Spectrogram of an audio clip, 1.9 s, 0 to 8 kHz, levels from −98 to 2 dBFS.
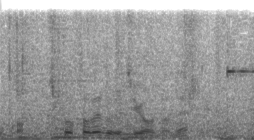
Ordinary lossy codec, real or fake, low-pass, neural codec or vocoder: none; real; 7.2 kHz; none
